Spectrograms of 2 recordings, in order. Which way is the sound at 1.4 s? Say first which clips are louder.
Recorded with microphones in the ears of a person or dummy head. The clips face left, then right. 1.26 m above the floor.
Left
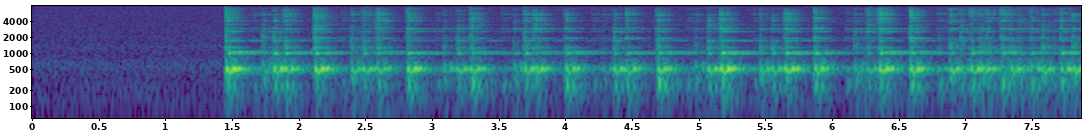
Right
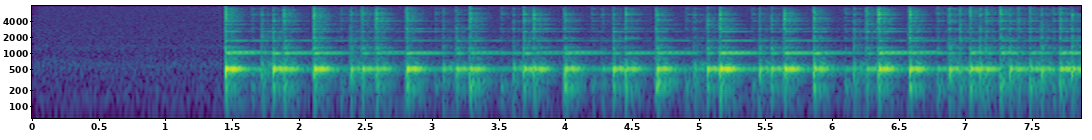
Right 7 dB; 75° right (ahead or behind).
